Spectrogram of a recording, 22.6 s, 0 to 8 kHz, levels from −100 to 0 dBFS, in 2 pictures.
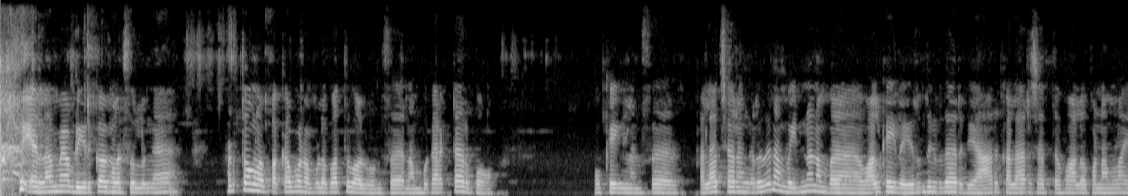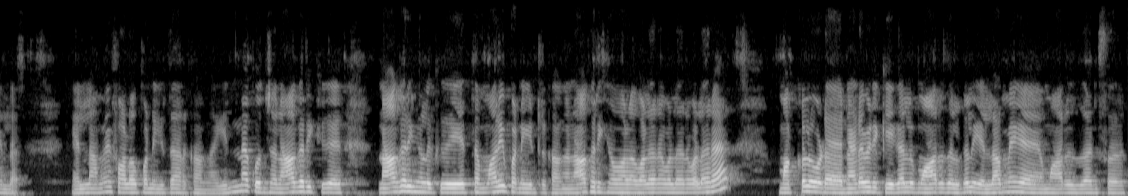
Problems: none marked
